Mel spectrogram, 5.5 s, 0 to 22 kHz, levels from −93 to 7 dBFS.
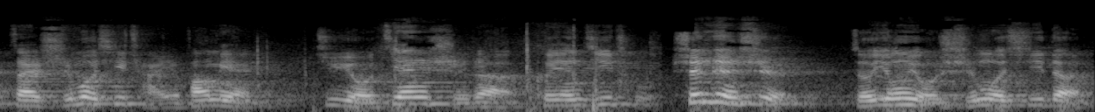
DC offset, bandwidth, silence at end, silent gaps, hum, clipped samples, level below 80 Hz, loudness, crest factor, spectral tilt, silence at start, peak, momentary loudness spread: under 0.1%; 11 kHz; 0 s; none; none; under 0.1%; -60 dBFS; -29 LUFS; 18 dB; -5 dB/octave; 0 s; -12 dBFS; 11 LU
